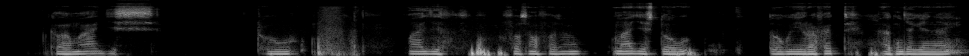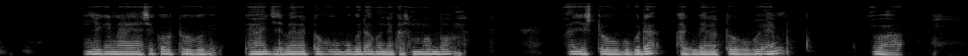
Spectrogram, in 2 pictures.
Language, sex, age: Wolof, male, 18-24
